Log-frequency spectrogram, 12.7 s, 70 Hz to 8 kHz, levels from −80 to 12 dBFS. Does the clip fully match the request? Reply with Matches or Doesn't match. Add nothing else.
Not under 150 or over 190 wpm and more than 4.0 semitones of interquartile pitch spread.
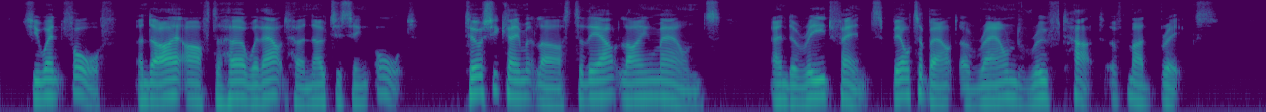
Doesn't match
